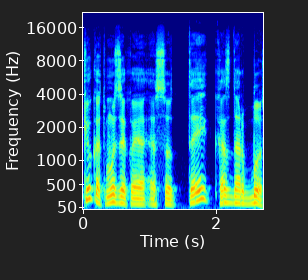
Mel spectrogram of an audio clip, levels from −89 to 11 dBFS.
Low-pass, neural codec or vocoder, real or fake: 19.8 kHz; vocoder, 48 kHz, 128 mel bands, Vocos; fake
